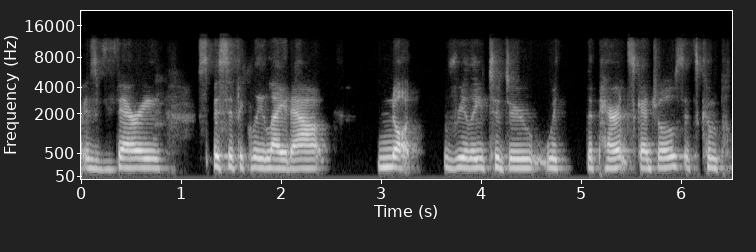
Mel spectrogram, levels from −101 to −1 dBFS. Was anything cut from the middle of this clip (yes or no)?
no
